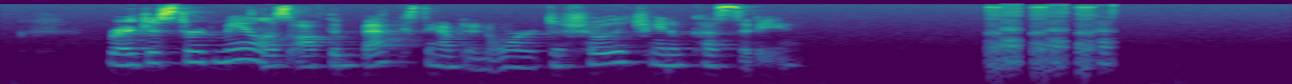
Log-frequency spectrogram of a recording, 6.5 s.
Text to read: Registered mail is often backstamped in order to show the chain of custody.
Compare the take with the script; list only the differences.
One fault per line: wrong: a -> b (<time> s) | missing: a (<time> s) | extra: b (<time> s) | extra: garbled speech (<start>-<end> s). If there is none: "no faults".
no faults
